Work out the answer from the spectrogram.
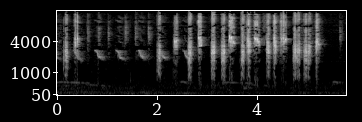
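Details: White-browed kerak basi in energetic full song, used as a lure for training young birds: three short whistled descending notes, then a fast burst of loud, harsh, chattering and scratchy notes repeated about twice a second.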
